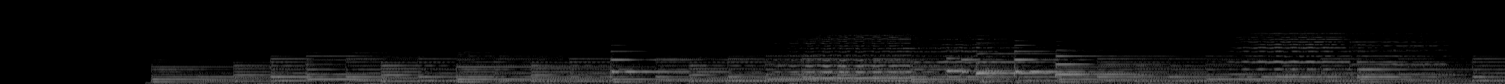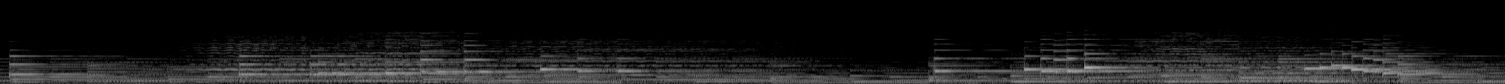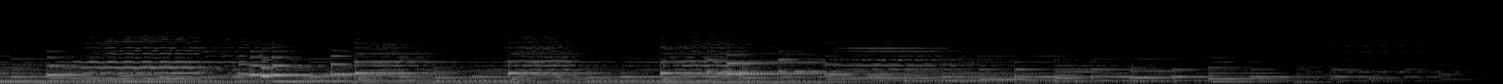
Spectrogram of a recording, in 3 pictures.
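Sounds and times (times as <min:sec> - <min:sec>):
violin sonata in F major adagio: 0:01.7 - 0:45.1.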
